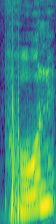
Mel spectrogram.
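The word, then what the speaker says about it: phone: ही होगा चलो पी एच ओ एन ई इसको पढ़ते हैं फोन यह एक इंग्लिश वर्ड है तो पी एच से फ ओ से ओ की मात्रा एन से ना फोन यहां इ का उच्चारण नहीं होगा।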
